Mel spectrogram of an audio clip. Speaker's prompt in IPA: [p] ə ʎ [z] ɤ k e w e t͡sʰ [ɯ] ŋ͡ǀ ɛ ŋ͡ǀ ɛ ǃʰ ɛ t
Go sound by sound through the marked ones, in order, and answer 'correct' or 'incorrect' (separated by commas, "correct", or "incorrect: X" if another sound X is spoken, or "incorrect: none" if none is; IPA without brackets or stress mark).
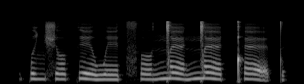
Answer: correct, incorrect: ʃ, incorrect: ɤ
